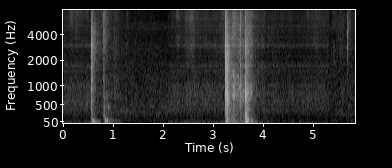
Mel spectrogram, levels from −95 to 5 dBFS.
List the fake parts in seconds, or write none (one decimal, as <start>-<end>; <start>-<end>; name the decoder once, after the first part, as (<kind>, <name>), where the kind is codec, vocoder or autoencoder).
0.0-0.6 (codec, ZipCodec); 2.1-5.3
